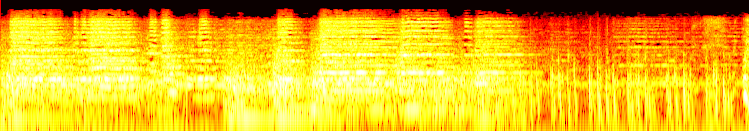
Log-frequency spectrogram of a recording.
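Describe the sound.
Horses gallop in a western chase with outlaws, their hoofbeats drumming in a rapid, steady rhythm for several seconds. The sound is loud and dense, and the beats grow looser and more scattered near the end.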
